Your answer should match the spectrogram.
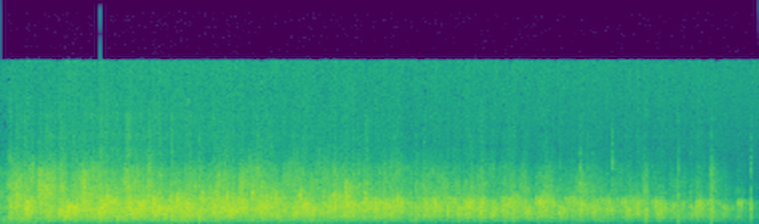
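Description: A convention audience applauds steadily, a dense wash of many hands clapping at full volume that tapers off slightly toward the end, with no voices over it.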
